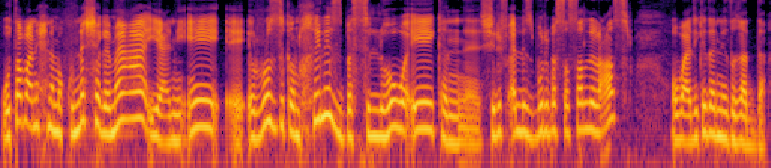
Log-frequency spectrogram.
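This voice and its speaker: A family vlogger in her thirties with an Egyptian Arabic accent narrates her cooking very fast and animatedly, chatting with viewers as loved ones and using lots of fillers. Her slightly high voice is gravelly and a little mellow, recorded cleanly in a studio with no room sound.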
